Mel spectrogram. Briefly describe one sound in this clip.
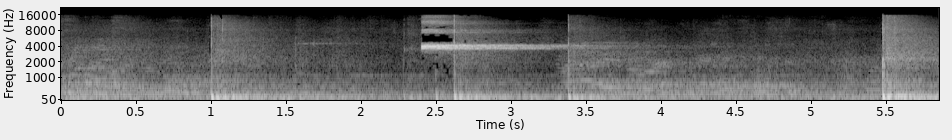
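A volleyball thumps on a hard floor in a large echoing gym.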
